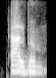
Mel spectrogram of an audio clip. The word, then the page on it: album: Indian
